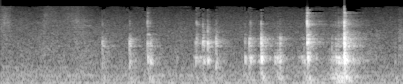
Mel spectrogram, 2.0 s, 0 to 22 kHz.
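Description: A quick run of light clicks and taps as the greased main gear is fitted into the body of a Daiwa 7850RL spinning reel, the loudest click near the end as it seats.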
